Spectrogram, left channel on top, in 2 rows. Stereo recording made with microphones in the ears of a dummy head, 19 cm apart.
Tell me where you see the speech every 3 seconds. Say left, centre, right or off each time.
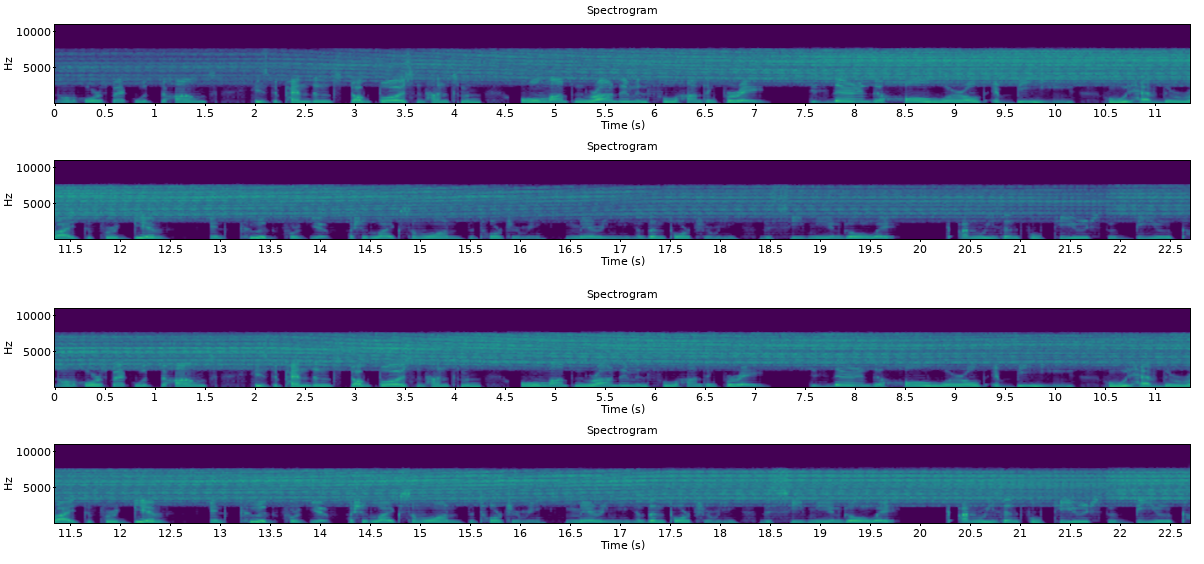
right, left, left, centre, right, right, right, right.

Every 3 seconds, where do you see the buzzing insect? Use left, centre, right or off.
right, right, centre, left, centre, right, right, right.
